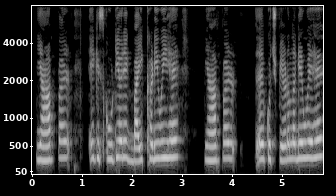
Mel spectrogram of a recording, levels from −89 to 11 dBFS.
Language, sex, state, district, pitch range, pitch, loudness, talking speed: Hindi, female, Delhi, New Delhi, 260-295 Hz, 280 Hz, -17 LUFS, 185 wpm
